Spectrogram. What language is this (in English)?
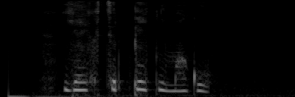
Russian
